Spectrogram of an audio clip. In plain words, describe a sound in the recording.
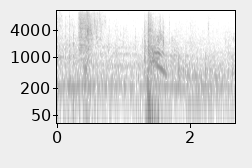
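A blade stabs into flesh with a sharp thud.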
